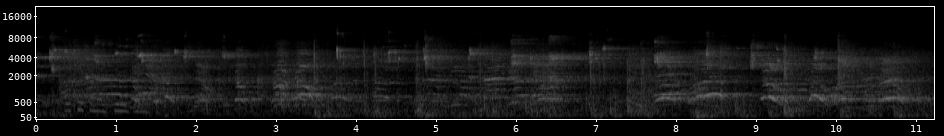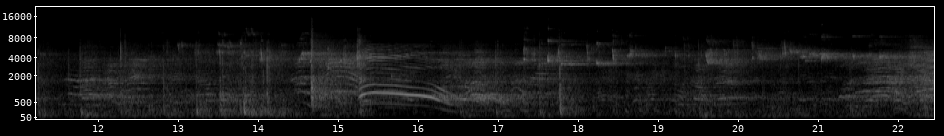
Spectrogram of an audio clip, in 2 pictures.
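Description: A crowd of spectators chatters and cheers throughout.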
